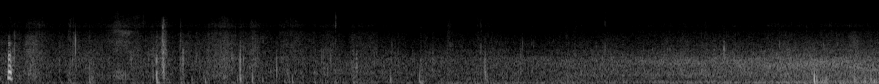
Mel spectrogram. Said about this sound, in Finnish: mennään läpi puskia ihan niin kuin enemmänkin oltaisiin metsässä, vaikka toi Helsingin kaupunki.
